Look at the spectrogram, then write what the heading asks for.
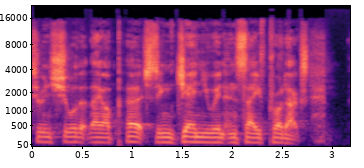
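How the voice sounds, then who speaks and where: A man talks with a British accent. His pace is very fast. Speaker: podcast host. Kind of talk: scripted intro then casual chat.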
